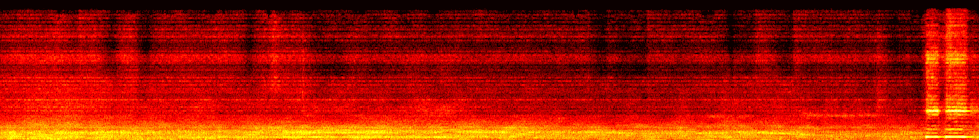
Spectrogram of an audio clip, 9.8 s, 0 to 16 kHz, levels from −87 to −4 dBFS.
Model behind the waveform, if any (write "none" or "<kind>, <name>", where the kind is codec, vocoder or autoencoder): codec, DAC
